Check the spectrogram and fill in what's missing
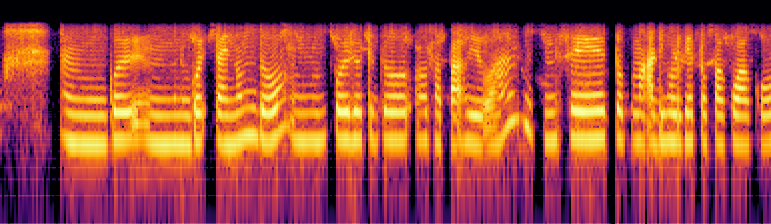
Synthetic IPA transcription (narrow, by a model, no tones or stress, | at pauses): ɡɔɡɔc̚t̪ajnɔmd̪ɔpɔjlɔt̪ɛd̪ɔɾapaʔɦɔjɔʔasɛt̪ɔp̚maʔaɖiɦɔɽɡɛt̪ɔpakɔwakɔ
